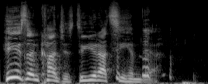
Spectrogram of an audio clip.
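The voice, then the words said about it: Put-on Nigerian accent. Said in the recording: “I always go with the Nigerian accent when I go African.”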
